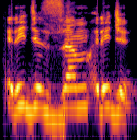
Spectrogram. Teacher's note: رج جیم کے اندر قلقلہ کرنا ہے، اس لیے کہ جیم بھی حروف قلقلہ میں سے ہے اور اس پر جزم بھی ہے۔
